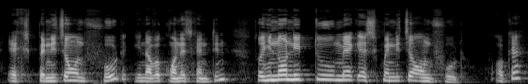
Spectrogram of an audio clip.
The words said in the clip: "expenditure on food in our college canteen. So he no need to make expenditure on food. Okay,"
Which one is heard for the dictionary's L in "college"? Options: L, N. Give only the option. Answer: N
